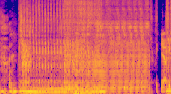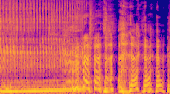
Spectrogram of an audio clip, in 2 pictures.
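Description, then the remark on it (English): A voice imitates a revving motorcycle engine, with two long, loud, buzzing low drones separated by a brief break, then sputtering, rising vocal bursts. “How does this motorcycle go again”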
